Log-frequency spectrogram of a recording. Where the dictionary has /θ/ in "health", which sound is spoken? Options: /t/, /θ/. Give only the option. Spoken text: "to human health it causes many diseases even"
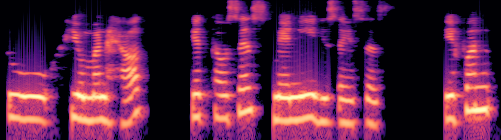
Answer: /t/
